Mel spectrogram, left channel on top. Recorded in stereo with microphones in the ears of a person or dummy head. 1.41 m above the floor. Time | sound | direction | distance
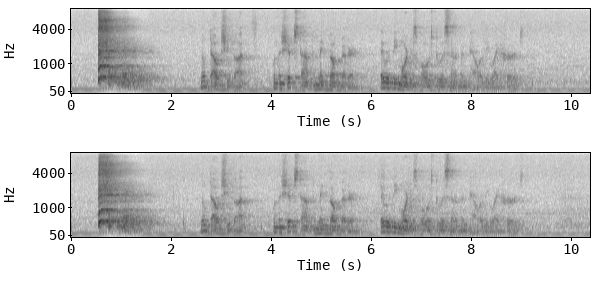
0.5 | a drill | 35° left (ahead or behind) | 3.5 m
2.6 | a man speaking | 10° left (ahead or behind) | 0.8 m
